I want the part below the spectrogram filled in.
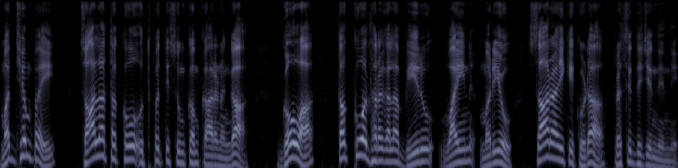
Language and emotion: Telugu, neutral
